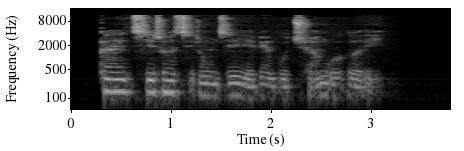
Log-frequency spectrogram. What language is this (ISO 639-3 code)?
zho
